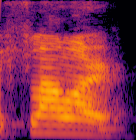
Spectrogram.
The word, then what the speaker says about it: flour: ওকে, তারপরে দেখেন FLOUR, উচ্চারণ কি? ফ্লাওয়ার। ফ্লাওয়ার। ফ্লাওয়ার মানে কি? ফ্লাওয়ার মানে হচ্ছে ময়দা।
